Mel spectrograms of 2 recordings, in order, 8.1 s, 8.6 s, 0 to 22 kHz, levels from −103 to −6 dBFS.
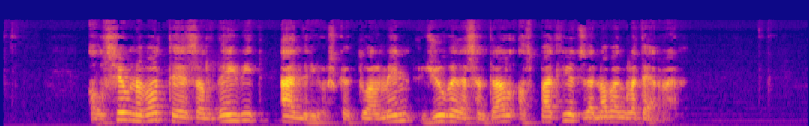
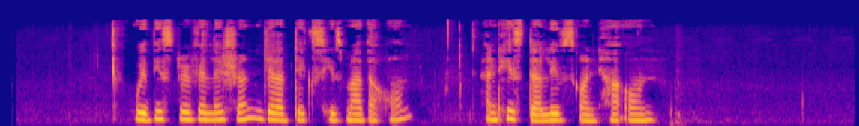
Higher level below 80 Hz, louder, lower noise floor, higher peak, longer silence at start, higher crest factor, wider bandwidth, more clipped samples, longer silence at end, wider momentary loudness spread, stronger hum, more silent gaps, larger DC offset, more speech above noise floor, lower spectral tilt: about the same, -72 dBFS vs -74 dBFS; about the same, -23 LUFS vs -24 LUFS; about the same, -73 dBFS vs -72 dBFS; first, -2 dBFS vs -6 dBFS; second, 0.9 s vs 1.1 s; about the same, 24 dB vs 20 dB; about the same, 11.5 kHz vs 11.5 kHz; neither; second, 1.25 s vs 2.05 s; about the same, 16 LU vs 15 LU; neither; neither; neither; about the same, 49 dB vs 49 dB; second, -2.5 dB/octave vs -4.5 dB/octave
